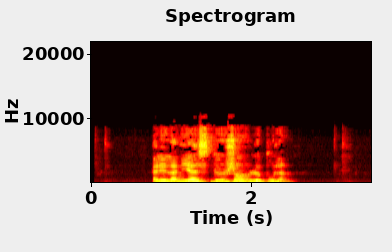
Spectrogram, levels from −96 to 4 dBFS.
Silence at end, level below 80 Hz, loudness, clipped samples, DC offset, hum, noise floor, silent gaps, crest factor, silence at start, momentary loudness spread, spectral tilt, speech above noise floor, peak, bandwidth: 1.05 s; -62 dBFS; -21 LUFS; under 0.1%; under 0.1%; none; -76 dBFS; none; 20 dB; 0.75 s; 13 LU; -3.5 dB/octave; 55 dB; -4 dBFS; 11 kHz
